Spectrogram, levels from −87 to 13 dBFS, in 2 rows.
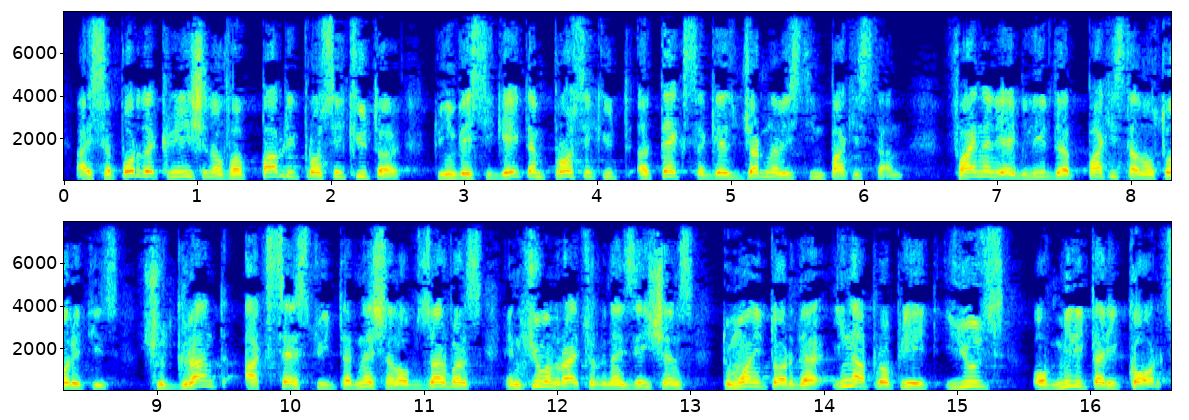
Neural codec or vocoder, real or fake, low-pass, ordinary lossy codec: none; real; none; none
